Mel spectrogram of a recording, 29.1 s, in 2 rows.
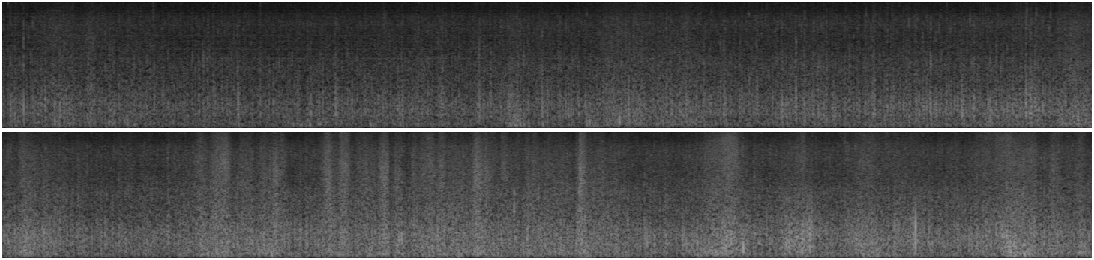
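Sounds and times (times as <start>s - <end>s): light rain patter: 0.0s - 29.0s
loud rustles: 14.0s - 29.0s.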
